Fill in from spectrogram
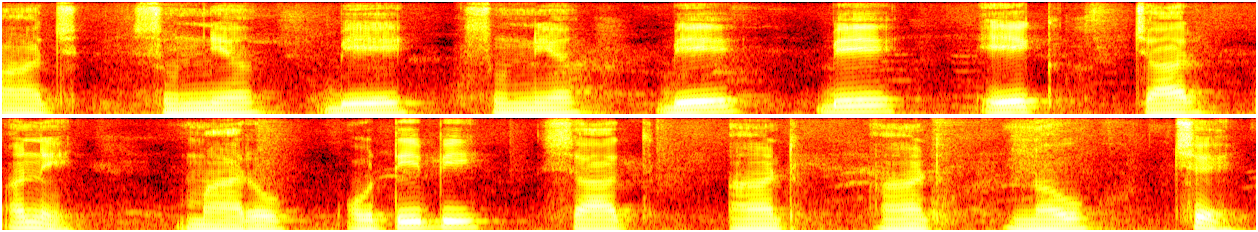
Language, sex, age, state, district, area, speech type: Gujarati, male, 18-30, Gujarat, Anand, urban, read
